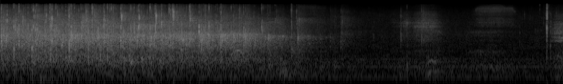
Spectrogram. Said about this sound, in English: What's your response been, being at church? Do you like it? Yes. Just clap.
